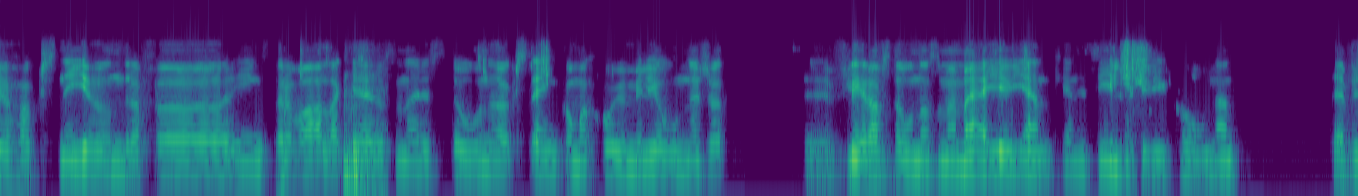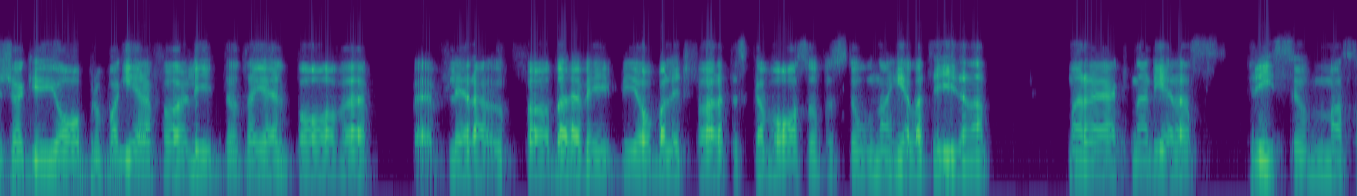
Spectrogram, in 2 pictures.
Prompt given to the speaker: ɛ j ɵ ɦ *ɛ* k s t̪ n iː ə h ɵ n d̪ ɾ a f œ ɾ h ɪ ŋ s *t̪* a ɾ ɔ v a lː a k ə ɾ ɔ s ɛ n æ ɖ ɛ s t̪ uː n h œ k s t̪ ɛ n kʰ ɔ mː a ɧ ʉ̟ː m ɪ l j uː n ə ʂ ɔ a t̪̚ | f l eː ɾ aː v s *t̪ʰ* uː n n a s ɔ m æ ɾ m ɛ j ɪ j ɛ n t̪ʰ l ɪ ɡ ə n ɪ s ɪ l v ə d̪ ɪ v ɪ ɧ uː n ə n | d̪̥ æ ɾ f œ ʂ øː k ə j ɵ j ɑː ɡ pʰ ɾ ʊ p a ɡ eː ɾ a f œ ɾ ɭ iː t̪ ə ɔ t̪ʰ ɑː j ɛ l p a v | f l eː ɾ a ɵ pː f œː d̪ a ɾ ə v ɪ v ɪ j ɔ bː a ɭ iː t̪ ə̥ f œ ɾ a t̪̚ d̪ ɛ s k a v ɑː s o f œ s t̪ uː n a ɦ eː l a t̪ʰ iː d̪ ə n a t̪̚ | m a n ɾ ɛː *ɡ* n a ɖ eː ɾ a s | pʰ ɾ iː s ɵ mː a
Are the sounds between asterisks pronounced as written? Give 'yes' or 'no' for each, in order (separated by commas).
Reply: no, yes, no, no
